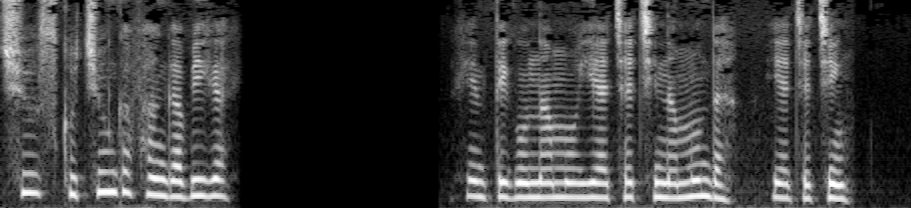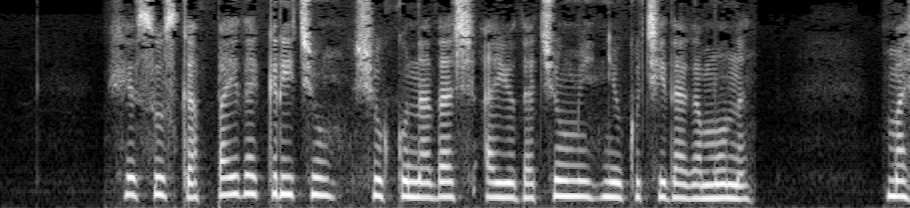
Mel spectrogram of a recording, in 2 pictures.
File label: good news quichua de salasaca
